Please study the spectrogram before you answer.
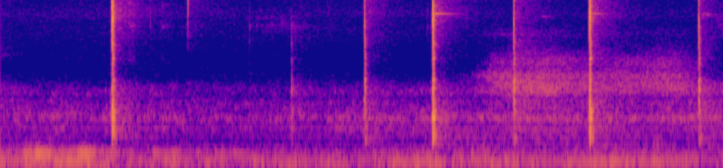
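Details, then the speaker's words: Old electric bike switched on: crisp single clicks as the relay engages at power-up; normal. "okay then you need to switch it on to engage the relay probably hear the read a click"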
